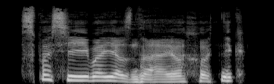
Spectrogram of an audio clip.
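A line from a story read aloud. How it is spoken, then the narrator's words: Laughing. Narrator (Russian): рассмеялась бездна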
